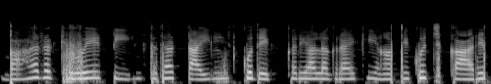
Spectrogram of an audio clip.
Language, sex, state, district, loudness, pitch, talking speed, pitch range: Hindi, female, Uttar Pradesh, Lucknow, -18 LUFS, 270 Hz, 220 wpm, 250-285 Hz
